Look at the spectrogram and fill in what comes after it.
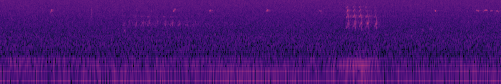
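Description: Small birds calling: a quick chattering run of repeated notes about two and a half seconds in and a louder one around seven seconds, with thin high chips between. Under them is the steady low rumble and hiss of distant traffic.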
